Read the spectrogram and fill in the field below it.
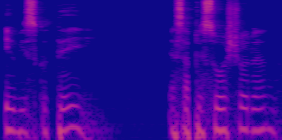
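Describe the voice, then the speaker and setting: A man with a Brazilian accent preaches a church sermon, telling stories and often addressing his listeners as brothers. His voice is a little high and warm, his tone level and his pace unhurried, with no echo.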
